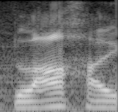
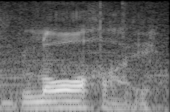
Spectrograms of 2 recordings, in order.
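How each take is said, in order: First: The word is said in a non-Swedish way. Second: The word is said in the Swedish way. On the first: The speaker calls it wrong. "Blahai is incorrect" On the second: The speaker calls it right. "the correct Swedish pronunciation"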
